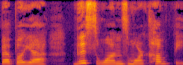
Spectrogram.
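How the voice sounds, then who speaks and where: This is a put-on character voice. It moves somewhat slowly. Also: woman, high pitch for a woman. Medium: read story. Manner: brief and offhand.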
